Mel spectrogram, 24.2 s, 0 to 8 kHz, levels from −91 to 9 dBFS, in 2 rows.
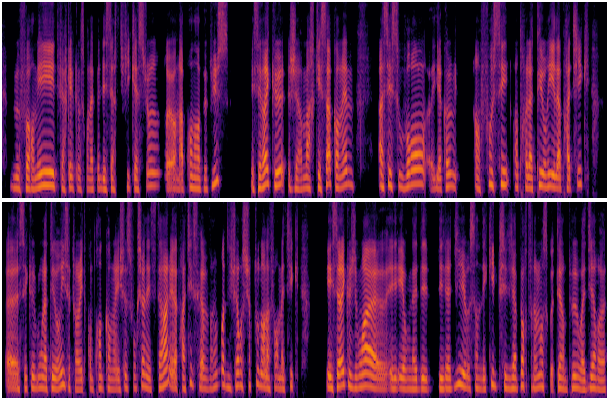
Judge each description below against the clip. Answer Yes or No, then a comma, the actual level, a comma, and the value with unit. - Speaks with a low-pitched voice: No, medium, 170 Hz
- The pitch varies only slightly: No, average, 3.7 semitones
